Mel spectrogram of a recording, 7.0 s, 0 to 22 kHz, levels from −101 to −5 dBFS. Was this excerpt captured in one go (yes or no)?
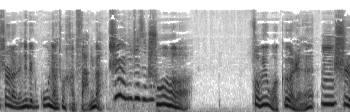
yes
